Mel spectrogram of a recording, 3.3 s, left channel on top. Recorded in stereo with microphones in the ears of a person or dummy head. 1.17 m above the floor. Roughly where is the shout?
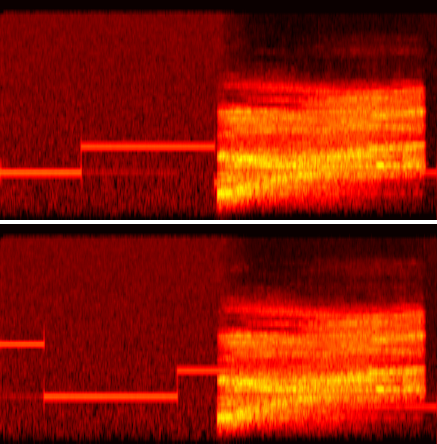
Centre.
